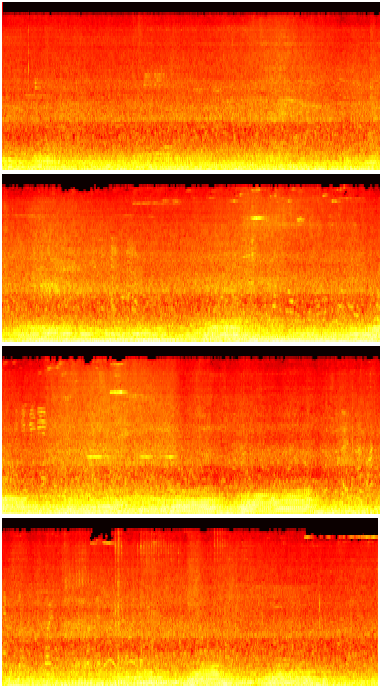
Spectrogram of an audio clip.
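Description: Street traffic running past on a city road, getting louder about a quarter of the way in as vehicles pass close by, with passers-by talking.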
